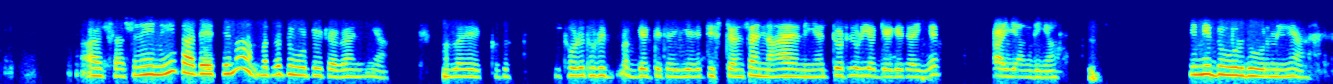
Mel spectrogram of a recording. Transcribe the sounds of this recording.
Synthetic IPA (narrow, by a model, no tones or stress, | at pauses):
ətːʃʰaːsnĩːniĩːsaːɖeːɪt̪ʰːeːnãːmət̪ləb̚d̪uːɾd̪uːd͡ʒəɡaːnĩːɛː | mət̪ləbek | t̪ʰoːɽeːt̪ʰoːɽiːəɡeːəɡeːt͡ʃaːieːɖɪsʈə̃nsɛnːãːɛːnĩːɛːt̪ʰoːɽeːt̪ʰoːɽiːəɡeːəɡeːt͡ʃaːieː | aːiːd͡ʒãːnd̪iːjãː | ɪnːiːd̪uːɾd̪uːɾnĩːɛː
